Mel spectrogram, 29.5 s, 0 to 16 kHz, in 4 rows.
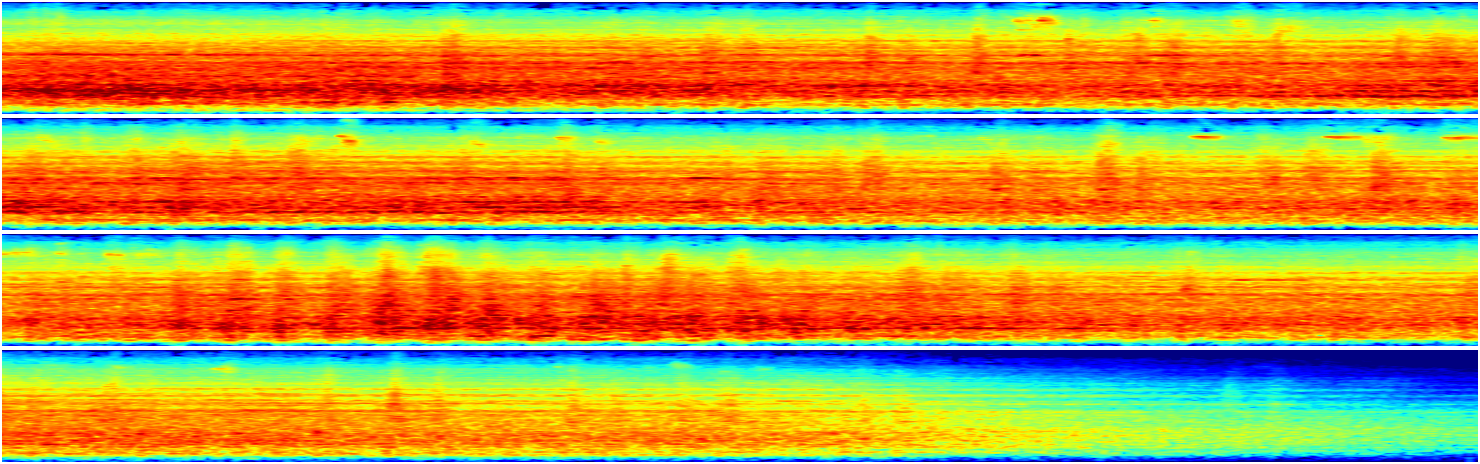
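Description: A long freight train of open box wagons hauled by a Class 66 diesel locomotive rolls past. The wheels clatter rhythmically over the rail joints, with some high wheel squeal. The sound fades away over the last few seconds as the end of the train recedes.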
